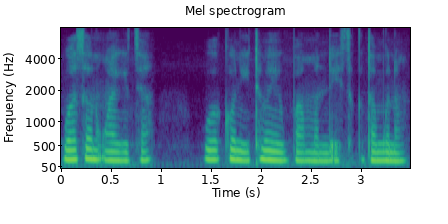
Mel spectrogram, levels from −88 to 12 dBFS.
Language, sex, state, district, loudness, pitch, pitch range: Garo, female, Meghalaya, West Garo Hills, -17 LUFS, 185 Hz, 180-200 Hz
